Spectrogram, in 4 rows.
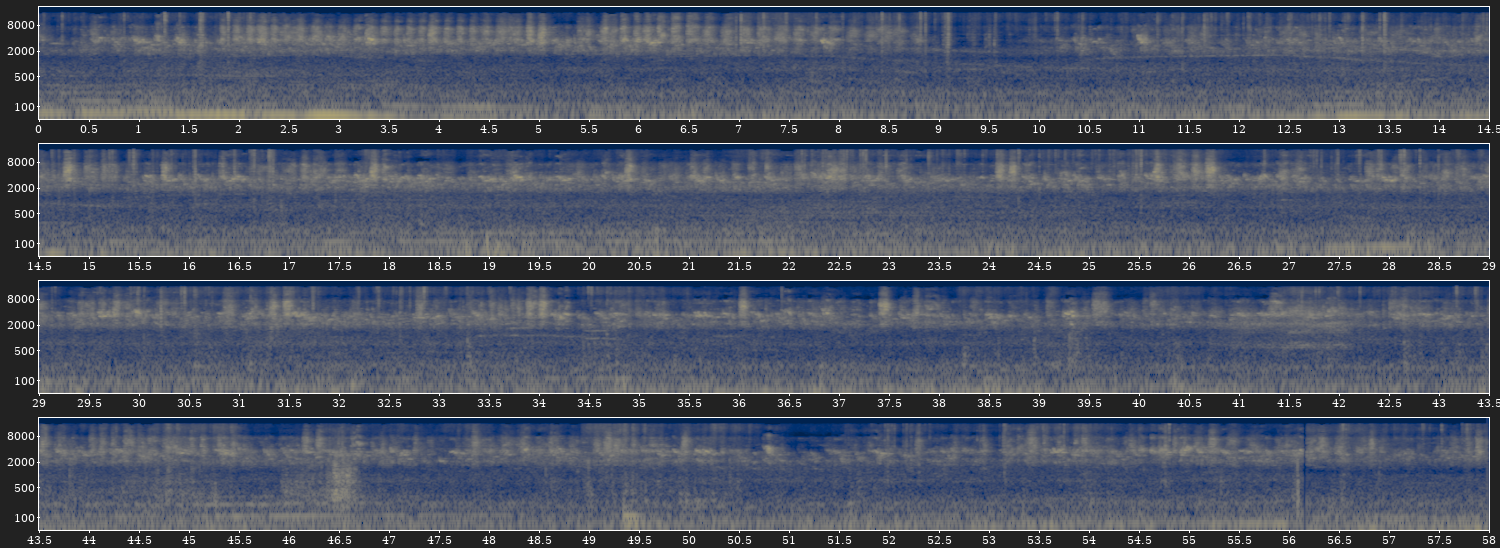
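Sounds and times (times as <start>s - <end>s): rabbit chewing a leaf: 0.0s - 58.0s
small birds chirping: 0.0s - 58.0s.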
